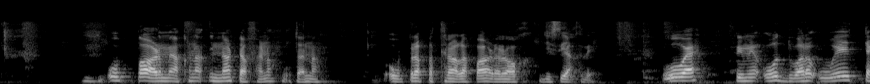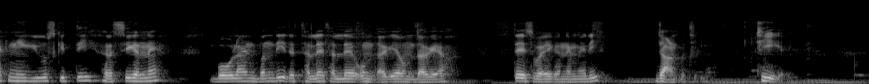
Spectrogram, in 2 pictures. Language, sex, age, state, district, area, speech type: Dogri, male, 18-30, Jammu and Kashmir, Jammu, urban, spontaneous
